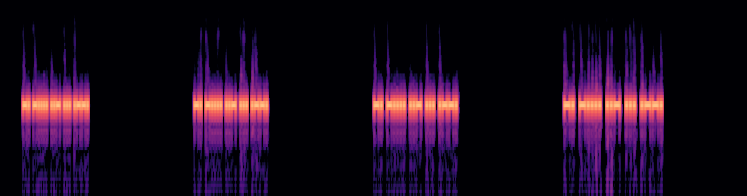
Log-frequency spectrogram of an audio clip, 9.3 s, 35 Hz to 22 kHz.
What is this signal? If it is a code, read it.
Morse code, heard as a keyed tone, about 63 wpm, 700 Hz. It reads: N6USP N6USP N6USP N6USP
